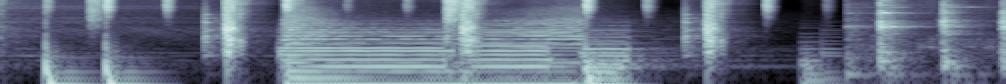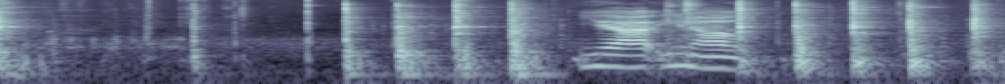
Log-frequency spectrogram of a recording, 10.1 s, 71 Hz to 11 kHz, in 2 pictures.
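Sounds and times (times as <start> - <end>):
burst of music: 0.2 - 3.3
hammer tapping chisel: 4.2 - 5.3, 6.0 - 10.0.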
